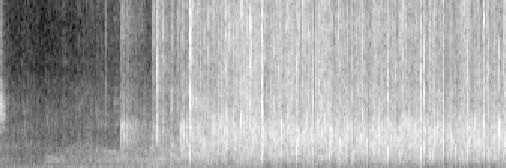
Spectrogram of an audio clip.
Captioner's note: audience applauds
